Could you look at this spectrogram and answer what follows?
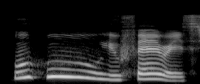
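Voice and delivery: loud, high owl hoot; high drawn-out call, easing on the last words; crying out. A narrator's reading. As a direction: hoot loudly, calling the fairies out. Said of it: "she cried".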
